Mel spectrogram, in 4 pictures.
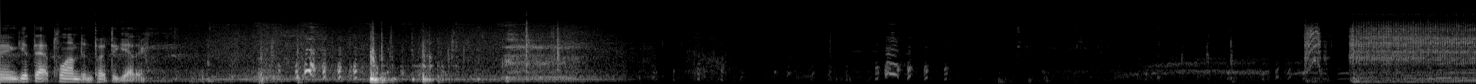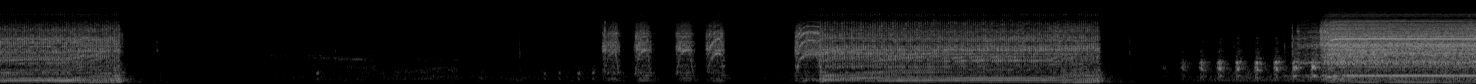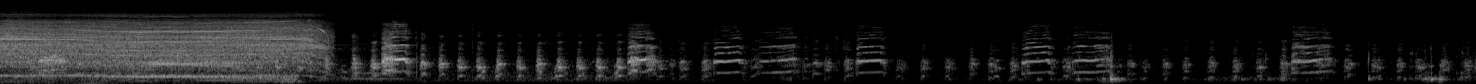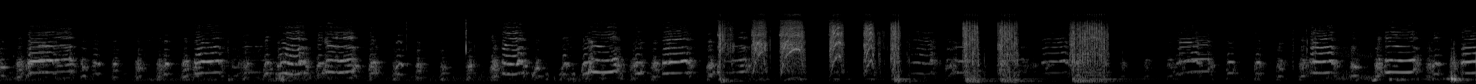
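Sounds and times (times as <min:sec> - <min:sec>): chickens clucking: 0:00.3 - 0:09.9, 0:10.8 - 0:13.5, 0:17.9 - 0:20.8, 0:26.3 - 0:28.0, 0:29.9 - 0:30.3, 0:32.8 - 0:51.8, 0:53.4 - 0:59.0
cordless drill driving screws: 0:13.0 - 0:16.0, 0:20.8 - 0:22.0, 0:22.7 - 0:25.8, 0:27.7 - 0:32.9, 0:51.5 - 0:55.4.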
